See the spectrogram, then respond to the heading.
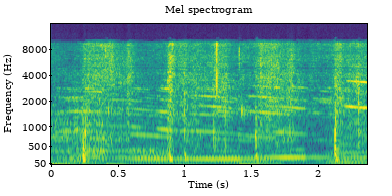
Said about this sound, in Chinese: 接着，他听到了某人起床的声音、穿拖鞋的声音和越来越近的脚步声。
